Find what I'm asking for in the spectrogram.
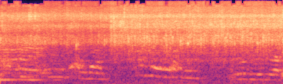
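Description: Hilsa fish fries in oil on a gas stove with a bubbly, watery sizzle, while a person talks over it close by.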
